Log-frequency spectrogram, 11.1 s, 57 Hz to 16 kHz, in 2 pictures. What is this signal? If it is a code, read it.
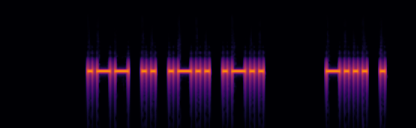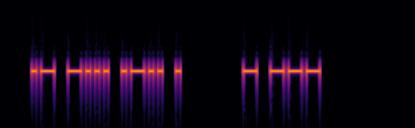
Morse code, heard as a keyed tone, about 20 wpm, 700 Hz. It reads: WILL BE ABLE TO
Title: 2x Word-Spacing - Sets of 4 Words - 20wpm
